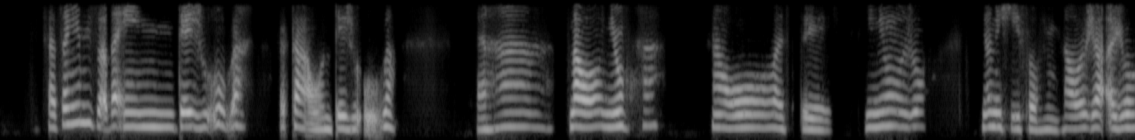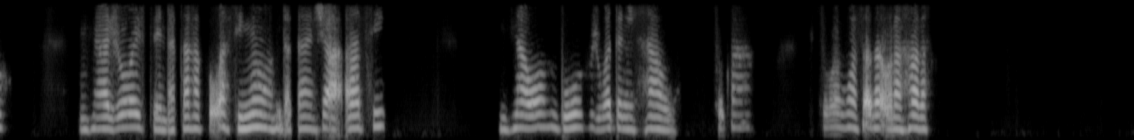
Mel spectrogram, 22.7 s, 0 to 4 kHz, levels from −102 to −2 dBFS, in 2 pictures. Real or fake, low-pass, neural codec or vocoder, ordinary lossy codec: fake; 3.6 kHz; codec, 16 kHz, 1 kbps, X-Codec, HuBERT features, trained on general audio; none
